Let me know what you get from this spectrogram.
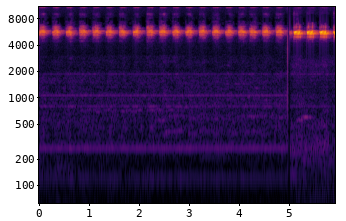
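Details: Cricket sound for sleep and for repelling mice: quick high chirps pulsing nearly four times a second over a low hum, interrupted by a sharp click before the chirping resumes louder.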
